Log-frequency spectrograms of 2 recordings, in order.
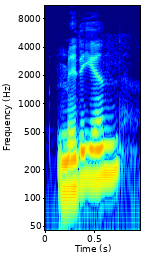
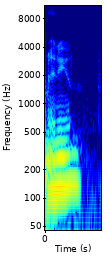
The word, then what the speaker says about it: Midian: He's in a desert, Midian. Am I saying that right? – Mm-hmm. – Midian.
